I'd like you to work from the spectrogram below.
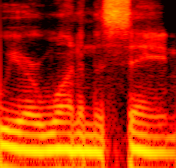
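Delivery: deep, crazy voice, dropped low. Retelling a voice that spoke into the speaker's brain, in a deep, crazy voice. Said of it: "this fucking deep, crazy voice".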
